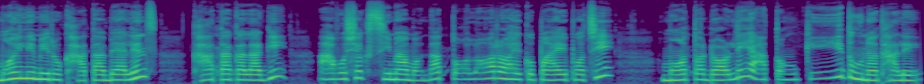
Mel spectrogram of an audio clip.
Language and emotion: Nepali, fearful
